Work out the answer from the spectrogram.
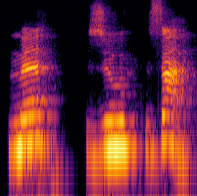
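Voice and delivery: "mezuzah" drawn out syllable by syllable; very slow, careful. Shown as a demonstration. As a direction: model "mezuzah" for the class. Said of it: "allows the mem to say its sound".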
